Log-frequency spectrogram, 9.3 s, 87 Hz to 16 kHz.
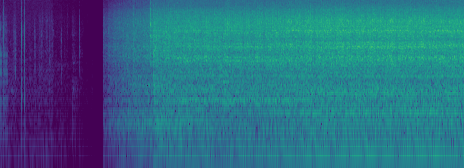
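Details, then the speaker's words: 1995 Pontiac Firebird 3.4 SFI after new coil pack installed; after starter, settles into even, steady idle with smooth regular beat, no stumbles, smoother than before: normal idle. "Okay, we have the new coil pack installed and uh we went ahead and fired it up. Seems like it's running a lot smoother than it was."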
